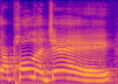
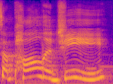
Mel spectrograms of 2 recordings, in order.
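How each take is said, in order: First: "apology" with a -jay ending; mispronounced apology. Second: "apology" with a -jee ending; corrected apology. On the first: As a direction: echo the slip, rhyming the end of "apology" with "day". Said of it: "why am I saying apology". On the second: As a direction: say "apology" with its last syllable as "jee". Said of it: "It's apology". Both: Shown as a demonstration.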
